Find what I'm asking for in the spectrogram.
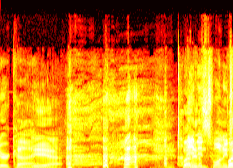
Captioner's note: laughs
